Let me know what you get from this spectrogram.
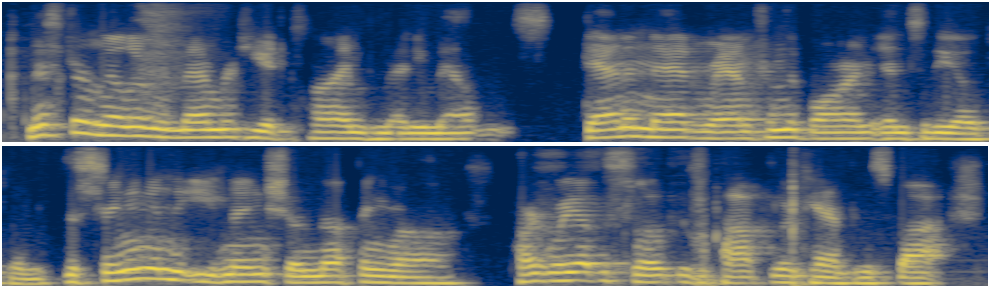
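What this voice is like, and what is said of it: Put-on American accent. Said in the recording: “what your American accent sounds like? ... before you do any American accent.”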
